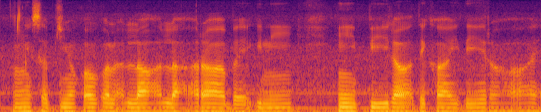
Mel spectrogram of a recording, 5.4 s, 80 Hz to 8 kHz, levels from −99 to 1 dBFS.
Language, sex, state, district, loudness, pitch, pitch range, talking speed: Hindi, male, Uttarakhand, Tehri Garhwal, -17 LUFS, 105 Hz, 105-110 Hz, 120 wpm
